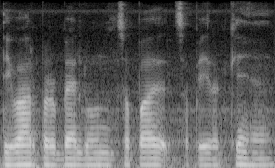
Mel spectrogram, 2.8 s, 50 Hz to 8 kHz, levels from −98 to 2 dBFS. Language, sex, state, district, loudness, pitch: Hindi, male, Haryana, Charkhi Dadri, -21 LUFS, 110 Hz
